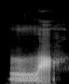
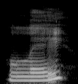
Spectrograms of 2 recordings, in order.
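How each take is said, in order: First: The vowel is a broad 'ah' sound. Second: The vowel is a long 'ay' sound. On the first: The speaker calls it right. "try it with the broad A sound, ah" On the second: The speaker calls it wrong. "you could try the long sound first"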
